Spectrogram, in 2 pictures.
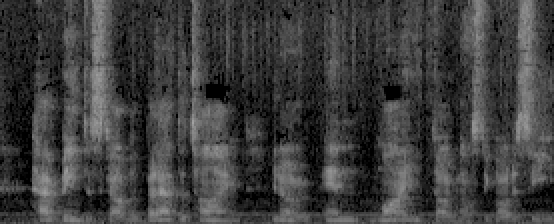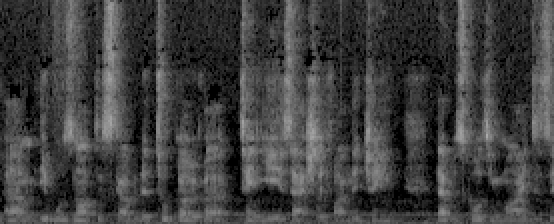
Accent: Australia; accent: Australian; I grew up in Australia, and that's the reason why I have an Australian accent, as the audience probably can already tell. And so I grew up in Australia

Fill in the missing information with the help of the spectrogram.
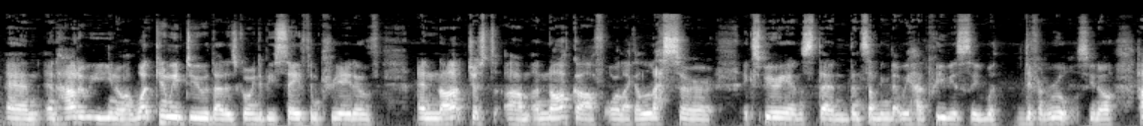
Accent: Olathe, Kansas, United States; I remember I grew up in Olathe, but my experience of Kansas City was always First Fridays

